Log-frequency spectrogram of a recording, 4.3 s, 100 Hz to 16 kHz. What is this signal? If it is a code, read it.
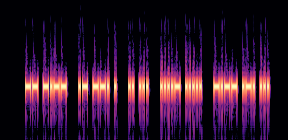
Morse code, heard as a keyed tone, about 56 wpm, 700 Hz. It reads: MY AGE IS 45 YRS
